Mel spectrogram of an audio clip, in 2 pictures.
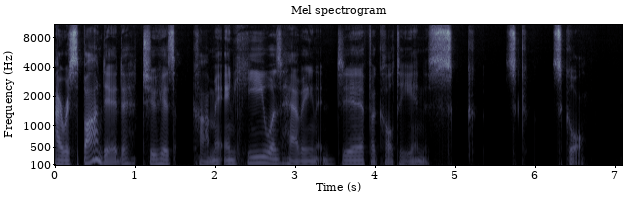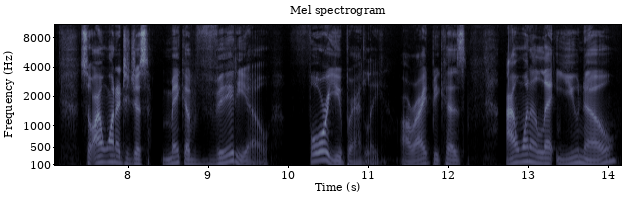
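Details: Adult who stutters, real stuttering.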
